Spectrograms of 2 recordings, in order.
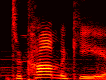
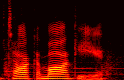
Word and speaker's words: Takamaki: pronounced that way um on's last name is pronounced takamaki instead of takamaki so i think they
